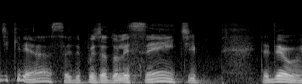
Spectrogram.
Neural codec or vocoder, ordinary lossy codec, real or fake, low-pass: none; none; real; 7.2 kHz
